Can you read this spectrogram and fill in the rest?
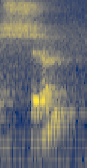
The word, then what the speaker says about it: Shittim: So they had been camped over here in this area to the right called Shittim. I looked up pronunciation, that's how it's said.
